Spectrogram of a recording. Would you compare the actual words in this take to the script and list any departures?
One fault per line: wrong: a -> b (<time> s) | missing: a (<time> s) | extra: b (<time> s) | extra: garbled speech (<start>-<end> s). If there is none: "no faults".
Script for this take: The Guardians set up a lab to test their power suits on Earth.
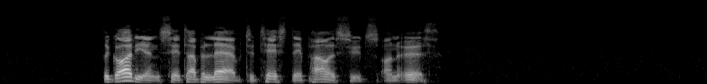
no faults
